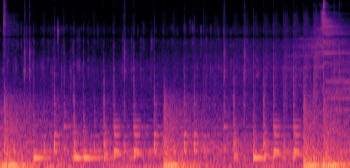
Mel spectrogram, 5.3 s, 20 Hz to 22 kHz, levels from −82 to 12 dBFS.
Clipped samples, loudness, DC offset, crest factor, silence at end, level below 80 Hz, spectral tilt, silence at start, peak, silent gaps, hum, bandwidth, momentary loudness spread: under 0.1%; -18 LUFS; under 0.1%; 16 dB; 0 s; -20 dBFS; -7 dB/octave; 0 s; 0 dBFS; none; none; over 20 kHz; 8 LU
